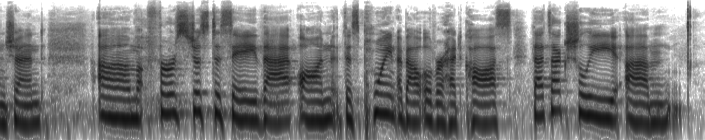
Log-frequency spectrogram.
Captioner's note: laughter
